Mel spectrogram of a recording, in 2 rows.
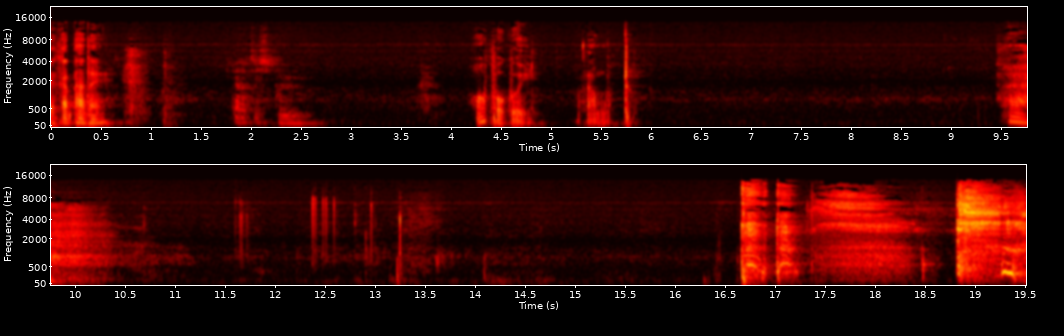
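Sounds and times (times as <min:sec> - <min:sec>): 
speech: 0:00.0 - 0:00.7, 0:01.8 - 0:02.6, 0:04.2 - 0:05.8, 0:09.6 - 0:10.2
breaths: 0:03.6 - 0:04.0, 0:09.5 - 0:11.3, 0:17.4 - 0:18.5
loud harsh coughing: 0:16.6 - 0:19.5.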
